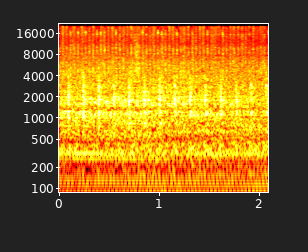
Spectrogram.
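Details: Hyundai Elantra restyle 1.8 G4NB, automatic, front-drive, 173,000 km, knocking began in winter: hard, hollow metallic knock about six a second over idle, piston slap from scuffed piston in its bore.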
